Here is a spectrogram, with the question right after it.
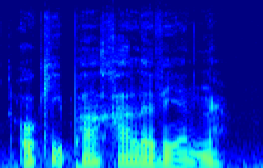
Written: okipakhalevian

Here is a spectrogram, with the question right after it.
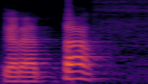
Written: Karatas

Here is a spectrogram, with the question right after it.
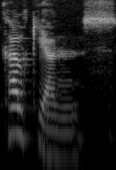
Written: Kalkians

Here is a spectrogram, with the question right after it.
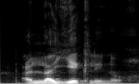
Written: Alla Ek Linokh

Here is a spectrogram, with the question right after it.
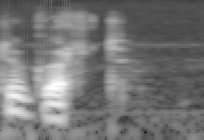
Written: Toogoort

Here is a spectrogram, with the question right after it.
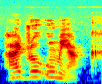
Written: Hydro Oomiak

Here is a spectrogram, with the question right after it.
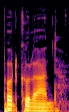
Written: Podkoolad

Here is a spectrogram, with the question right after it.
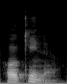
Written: Okina

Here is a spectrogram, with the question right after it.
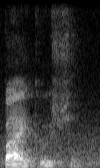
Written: Baigooshi

